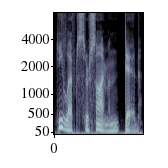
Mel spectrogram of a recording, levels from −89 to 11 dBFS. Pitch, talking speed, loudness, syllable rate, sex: 105 Hz, 165 wpm, -19 LUFS, 3.8 syllables/s, male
